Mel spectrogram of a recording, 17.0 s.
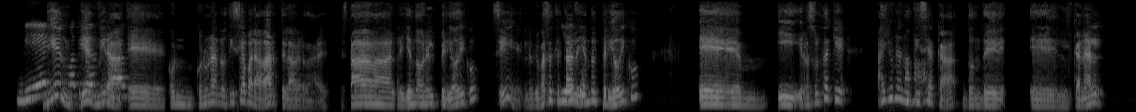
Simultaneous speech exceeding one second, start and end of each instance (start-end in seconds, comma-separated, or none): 0.7-2.0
